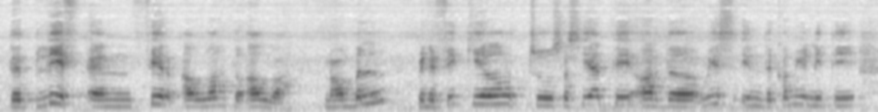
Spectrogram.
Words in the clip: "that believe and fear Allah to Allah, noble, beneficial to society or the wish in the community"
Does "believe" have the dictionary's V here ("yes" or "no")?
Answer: no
